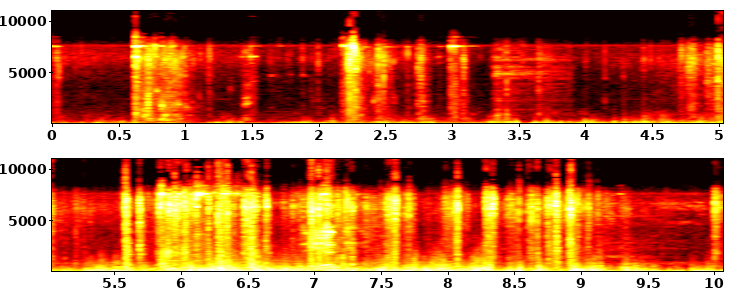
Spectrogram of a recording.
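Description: Small northern pike being lifted from the water and flopping in an aluminium boat: scattered knocks at first, then from about halfway a dense run of knocks and rattles against the hull that eases off near the end.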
